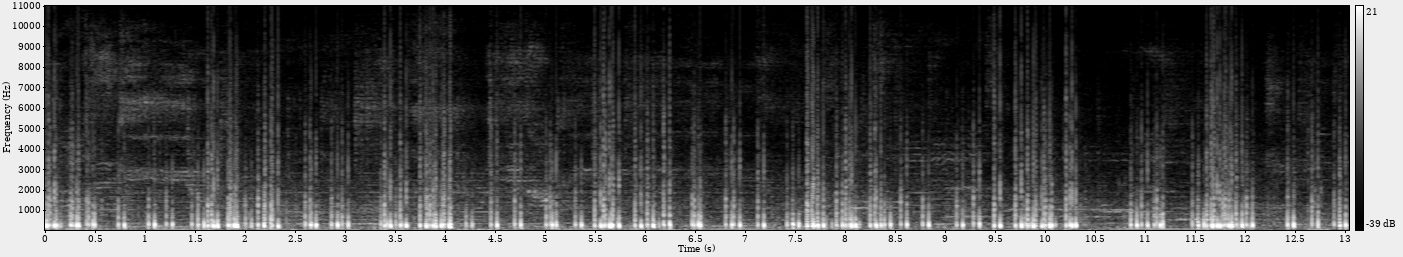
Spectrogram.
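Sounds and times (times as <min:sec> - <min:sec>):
firework shells bursting: 0:00.0 - 0:13.0.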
